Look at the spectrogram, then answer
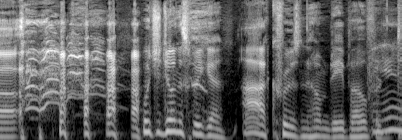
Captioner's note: laughing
